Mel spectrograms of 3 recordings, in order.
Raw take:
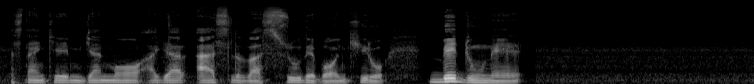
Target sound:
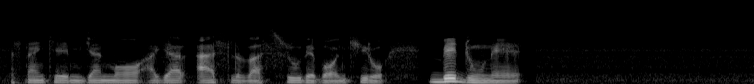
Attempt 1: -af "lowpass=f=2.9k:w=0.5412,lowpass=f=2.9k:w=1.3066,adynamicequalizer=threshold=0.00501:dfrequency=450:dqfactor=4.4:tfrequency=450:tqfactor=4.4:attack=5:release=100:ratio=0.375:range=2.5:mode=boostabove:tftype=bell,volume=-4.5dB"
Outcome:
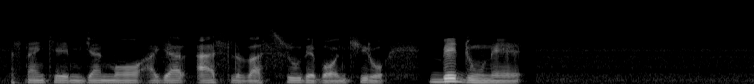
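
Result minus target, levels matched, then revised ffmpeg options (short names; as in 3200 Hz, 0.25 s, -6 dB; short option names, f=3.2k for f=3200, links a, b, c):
500 Hz band +2.5 dB
-af "lowpass=f=2.9k:w=0.5412,lowpass=f=2.9k:w=1.3066,adynamicequalizer=threshold=0.00501:dfrequency=110:dqfactor=4.4:tfrequency=110:tqfactor=4.4:attack=5:release=100:ratio=0.375:range=2.5:mode=boostabove:tftype=bell,volume=-4.5dB"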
